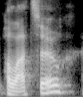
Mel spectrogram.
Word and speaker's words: Palazzo: My name is Dr. Ettore Palazzo, the CEO of Evergreen Health, and my last name is spelled P-A-L-A-Z-Z-O.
